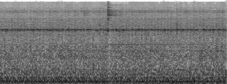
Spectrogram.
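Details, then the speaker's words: Engine that had been misfiring, possibly with a piston striking a spark plug: steady running with a thin, high ringing ping over the exhaust note; cause not confirmed. "Sounds like something. Maybe something's fucking with the Oh."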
